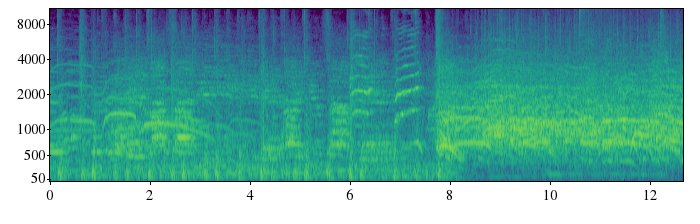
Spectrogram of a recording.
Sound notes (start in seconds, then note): 6.8 cheering, applause; 10.5 uplifting music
